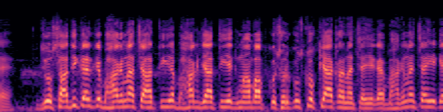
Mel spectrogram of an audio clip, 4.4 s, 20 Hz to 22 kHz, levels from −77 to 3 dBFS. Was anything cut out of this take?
no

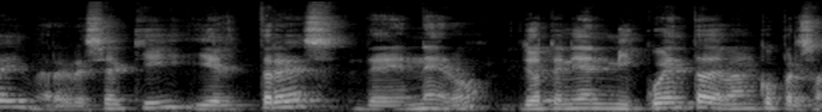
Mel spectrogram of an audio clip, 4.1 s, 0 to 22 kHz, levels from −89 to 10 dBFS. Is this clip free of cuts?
yes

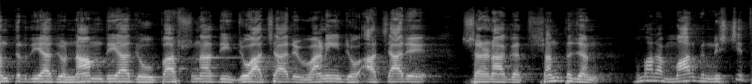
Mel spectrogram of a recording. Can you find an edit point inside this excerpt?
no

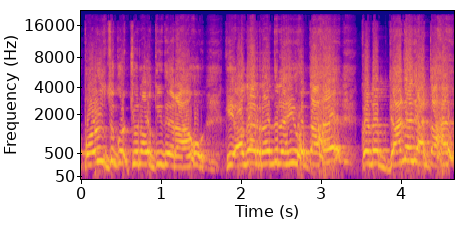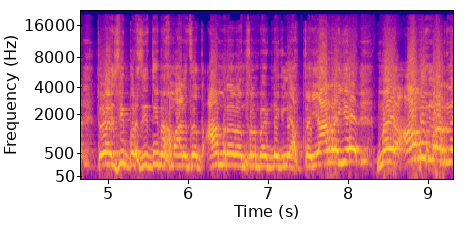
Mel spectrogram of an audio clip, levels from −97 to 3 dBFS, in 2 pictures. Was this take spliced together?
no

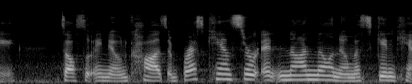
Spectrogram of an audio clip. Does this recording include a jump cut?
no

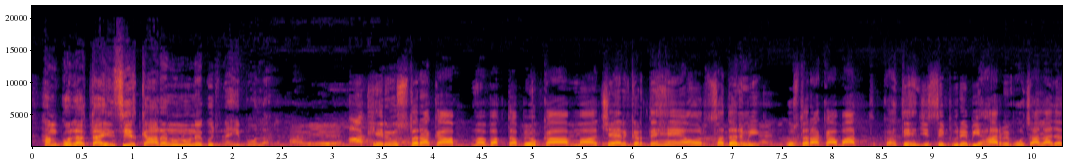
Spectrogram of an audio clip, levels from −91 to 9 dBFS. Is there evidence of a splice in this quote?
no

